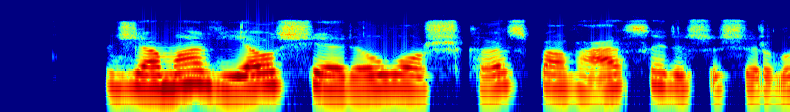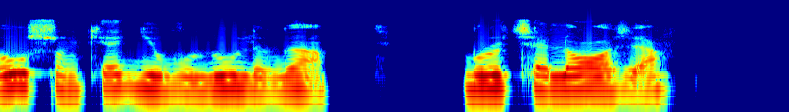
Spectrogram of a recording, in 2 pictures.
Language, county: Lithuanian, Vilnius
